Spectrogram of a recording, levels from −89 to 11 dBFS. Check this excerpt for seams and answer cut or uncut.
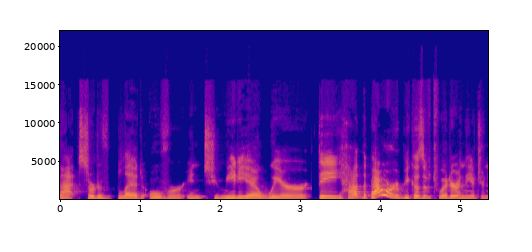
cut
